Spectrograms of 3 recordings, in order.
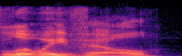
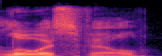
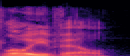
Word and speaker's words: Louisville: state we're talking about well it's Louisville it's not Lewisville it's Louisville no it's Frankfurt it's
